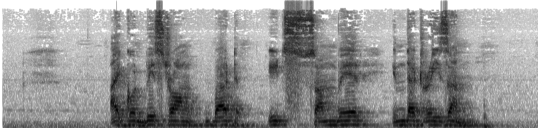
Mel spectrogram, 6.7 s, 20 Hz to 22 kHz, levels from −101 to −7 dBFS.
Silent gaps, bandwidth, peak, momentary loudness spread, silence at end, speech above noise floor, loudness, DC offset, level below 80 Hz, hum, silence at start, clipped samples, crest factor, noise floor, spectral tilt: none; over 20 kHz; 0 dBFS; 16 LU; 0.55 s; 31 dB; -10 LUFS; under 0.1%; -36 dBFS; none; 1.35 s; 0.3%; 12 dB; -42 dBFS; -3.5 dB/octave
